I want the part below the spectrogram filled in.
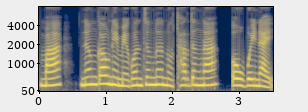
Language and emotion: Bodo, neutral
